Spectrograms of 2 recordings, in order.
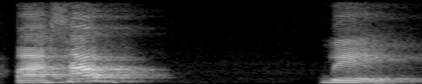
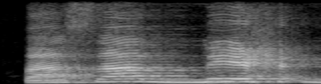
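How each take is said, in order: First: The doubled b is held with a break. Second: The doubled b is pressed and released at once. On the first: The speaker calls it wrong. "itu namanya ditahan dulu, itu tidak boleh" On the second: The speaker calls it right. "Ditekan tetapi langsung"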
